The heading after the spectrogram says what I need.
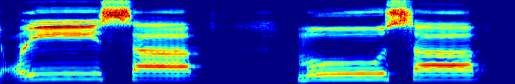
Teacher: عین کے ساتھ یا مدہ ہو رہا ہے، یا ساکن سے پہلے عین کے نیچے زیر ہے اور سین کے اوپر کھڑا زبر ہے، تو اس کو بھی کھینچ کر پڑھیں گے کہ کھڑی حرکات کس کے قائم مقام ہوتی ہیں؟ ہاں، تو ایک الف کی مقدار کھینچ کر پڑھیں گے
